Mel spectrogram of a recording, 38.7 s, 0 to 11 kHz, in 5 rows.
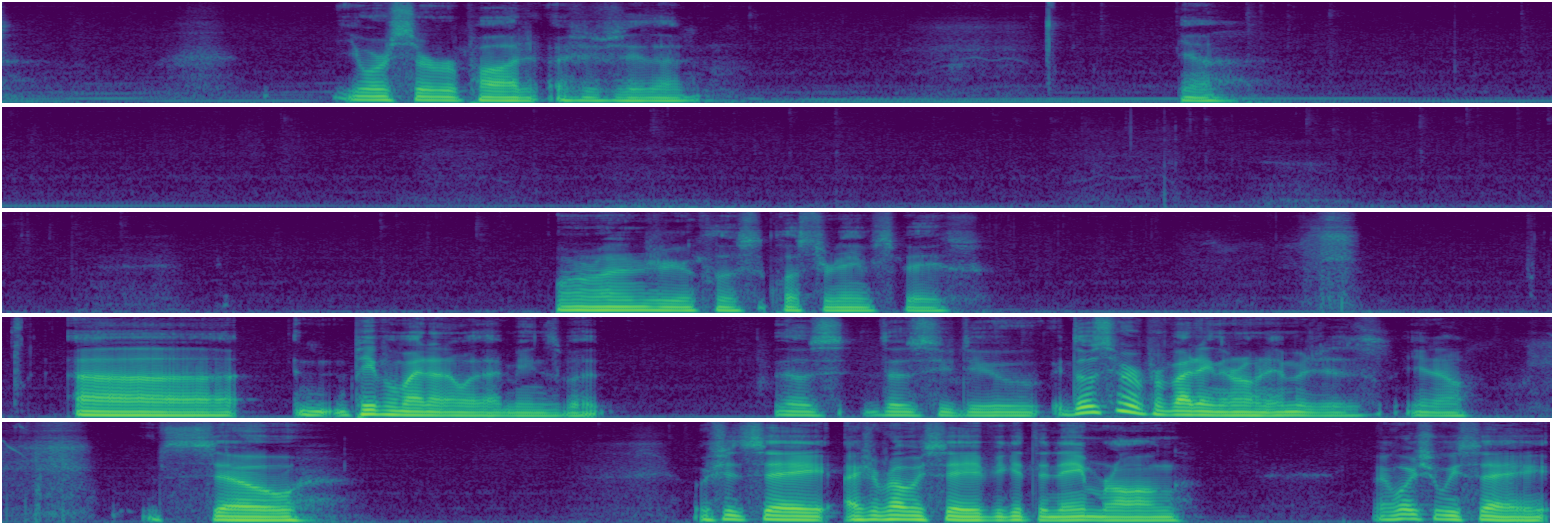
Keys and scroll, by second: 2.1 alt+Tab, 5.1 ctrl+a, 5.6 ctrl+a, 6.0 ctrl+[, 6.1 ctrl+j, 6.2-10.1 typing, 10.8 ctrl+[, 10.8 ctrl+j, 11.2-19.8 typing, 23.7-24.9 typing, 28.0 ctrl+[, 28.2 :, 28.6 Return, 28.6 j, 33.5-35.3 typing.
